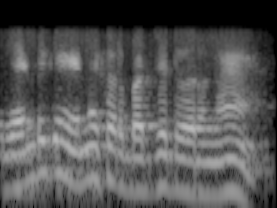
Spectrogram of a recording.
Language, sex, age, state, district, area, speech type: Tamil, male, 45-60, Tamil Nadu, Pudukkottai, rural, conversation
